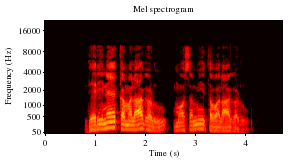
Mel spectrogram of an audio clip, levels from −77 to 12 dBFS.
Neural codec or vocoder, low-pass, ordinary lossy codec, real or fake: none; 9.9 kHz; AAC, 64 kbps; real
